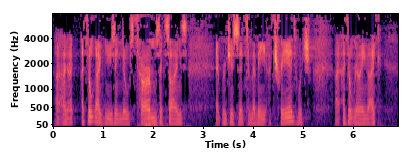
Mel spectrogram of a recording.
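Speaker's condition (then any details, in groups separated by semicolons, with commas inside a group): Cleft palate; speech not that clear at times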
